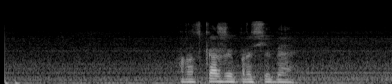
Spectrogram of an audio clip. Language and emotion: Russian, neutral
